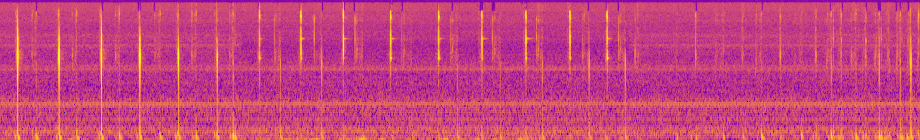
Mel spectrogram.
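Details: Glorious Panda switch with lubed leaf spring, excess lube brushed off contacts: even clean clacks from repeated keypresses with no metallic tick after each stroke; normal switch sound.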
